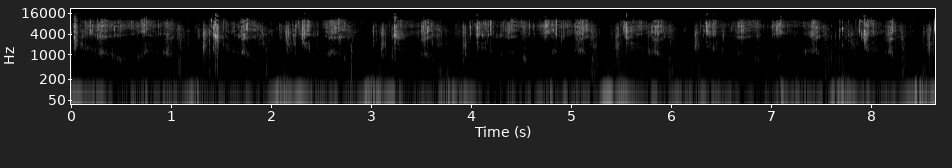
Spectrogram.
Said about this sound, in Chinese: 接下来我要嚼喽。听我嚼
